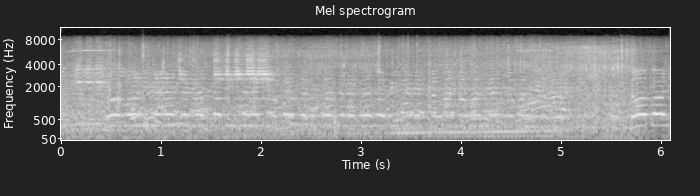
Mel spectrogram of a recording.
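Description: Busy city street: many voices talking over one another, with a vehicle engine rising in pitch for a couple of seconds about three seconds in as minibus traffic passes.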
